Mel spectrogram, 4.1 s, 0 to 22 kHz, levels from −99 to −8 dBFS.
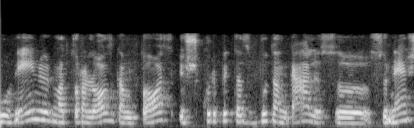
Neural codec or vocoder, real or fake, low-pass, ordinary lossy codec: none; real; 7.2 kHz; MP3, 64 kbps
